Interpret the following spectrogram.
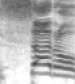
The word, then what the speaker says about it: subtle: Very subtle, like Satan. Subtle. The B is silent.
